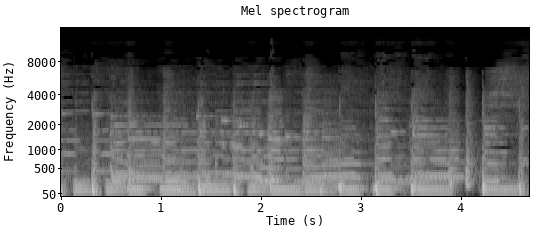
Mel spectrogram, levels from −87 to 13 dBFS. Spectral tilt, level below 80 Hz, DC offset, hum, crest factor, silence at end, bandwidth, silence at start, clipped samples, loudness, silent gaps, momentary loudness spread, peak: -8 dB/octave; -28 dBFS; under 0.1%; none; 14 dB; 0 s; 8.8 kHz; 0 s; under 0.1%; -22 LUFS; none; 2 LU; -6 dBFS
